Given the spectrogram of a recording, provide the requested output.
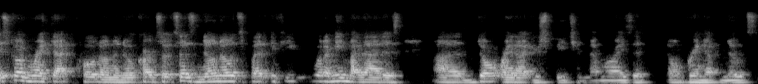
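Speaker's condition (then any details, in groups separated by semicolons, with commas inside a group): No condition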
